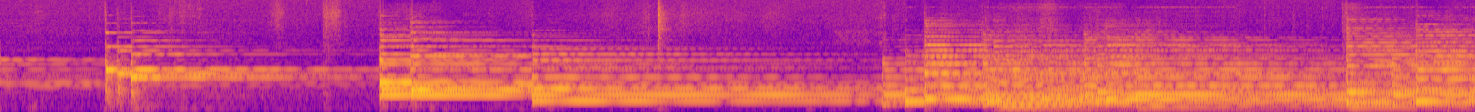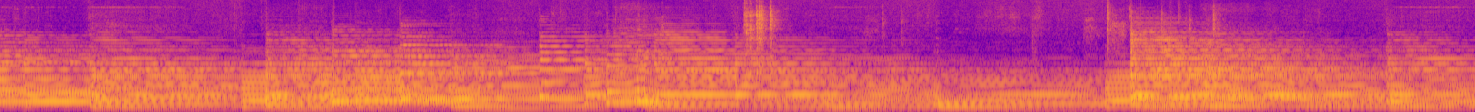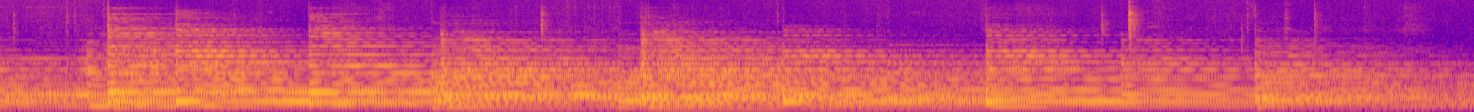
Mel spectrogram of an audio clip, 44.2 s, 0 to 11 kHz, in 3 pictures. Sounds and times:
Music: 0.0s - 44.2s.

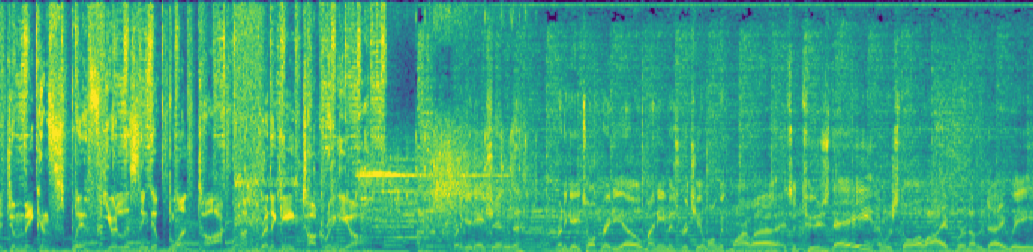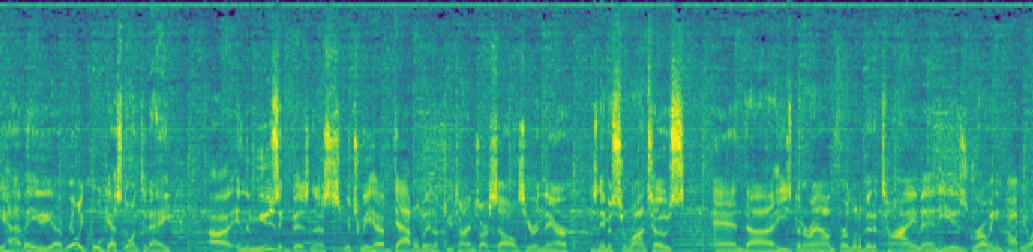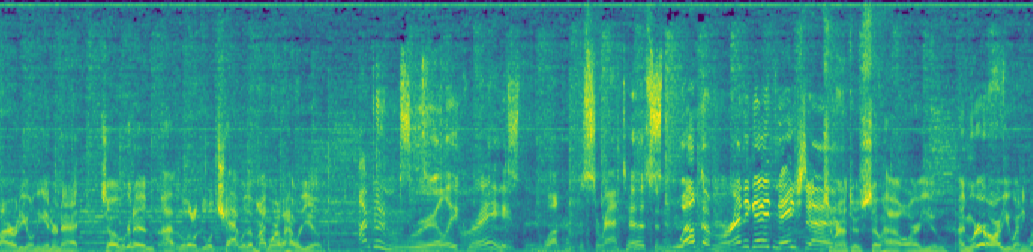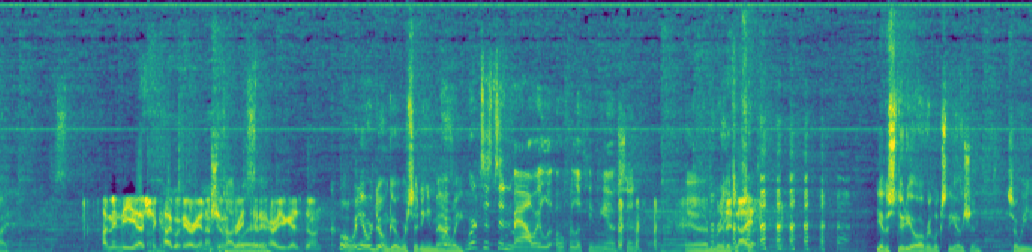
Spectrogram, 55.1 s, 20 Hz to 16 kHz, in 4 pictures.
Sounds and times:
Speech: 0.0s - 5.1s, 6.0s - 41.5s, 42.7s - 51.6s, 53.0s - 55.0s
Music: 0.0s - 55.0s.

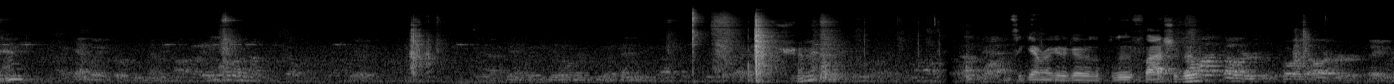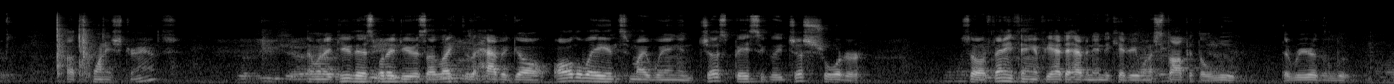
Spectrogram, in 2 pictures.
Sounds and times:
Speech: 9.2s - 22.6s, 23.5s - 27.8s.

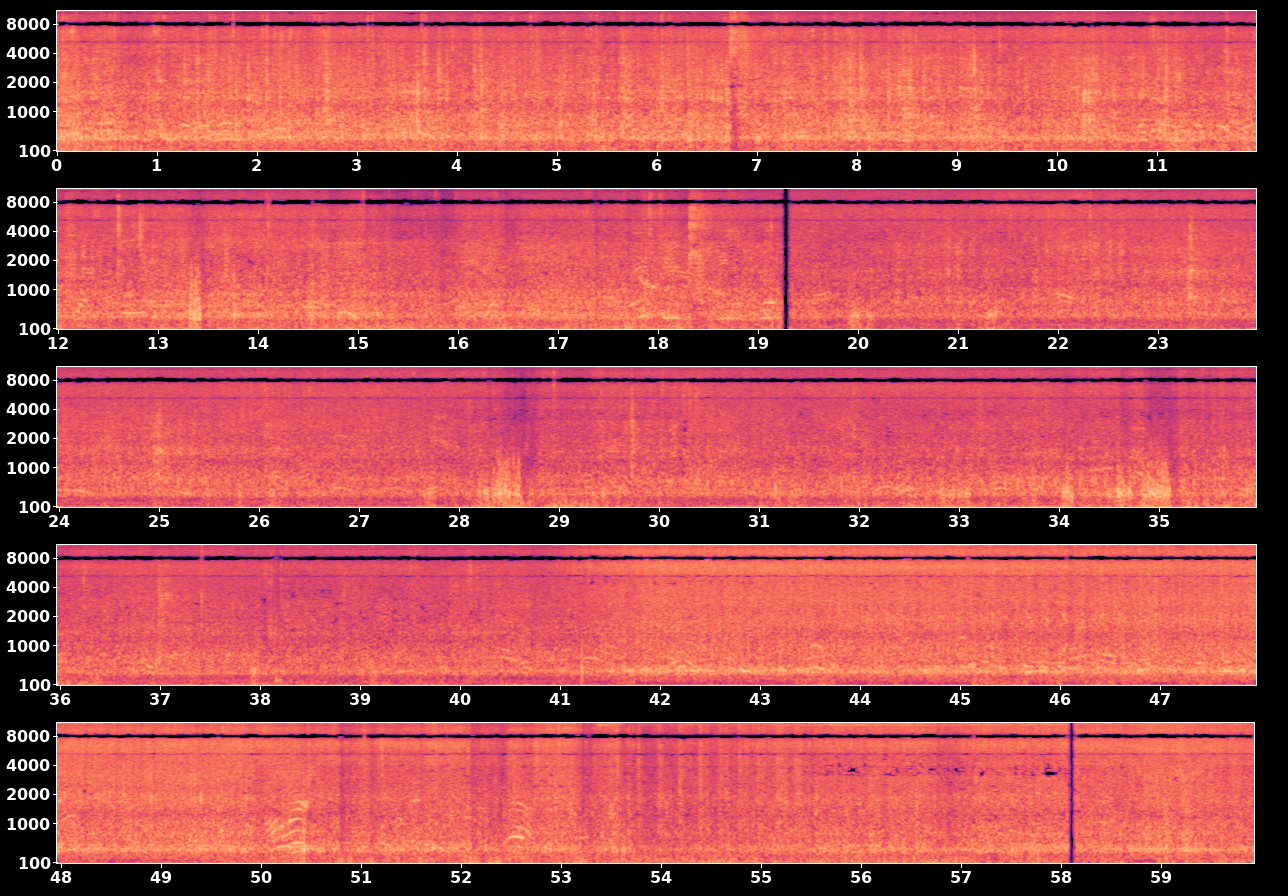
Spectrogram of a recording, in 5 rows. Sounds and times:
Speech: 0.0s - 54.0s
Engine: 0.0s - 59.9s
Vehicle: 0.0s - 59.9s.

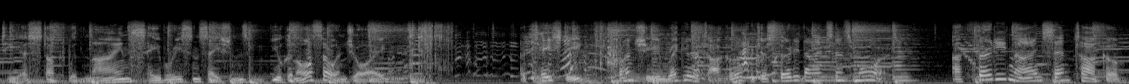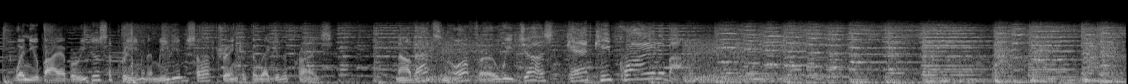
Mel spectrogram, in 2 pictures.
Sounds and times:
Speech: 0.0s - 4.1s, 5.2s - 8.9s, 9.6s - 14.6s, 15.2s - 18.2s
Music: 0.0s - 22.5s.

